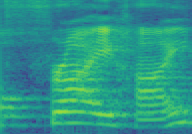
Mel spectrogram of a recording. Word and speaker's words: vrijheid: For fry-hide, so you're frying someone's hide. You've skinned them and you're frying their hide.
